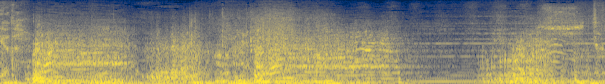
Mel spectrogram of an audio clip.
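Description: Movie soundtrack: a dinosaur roaring over music. The roaring eases off about four seconds in and returns just before the end.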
